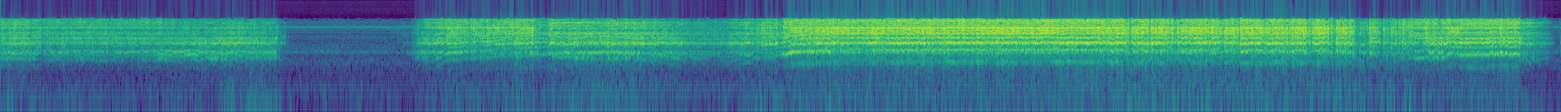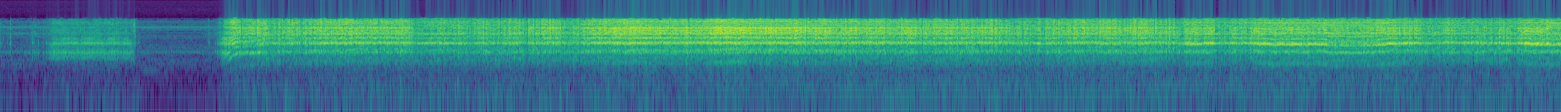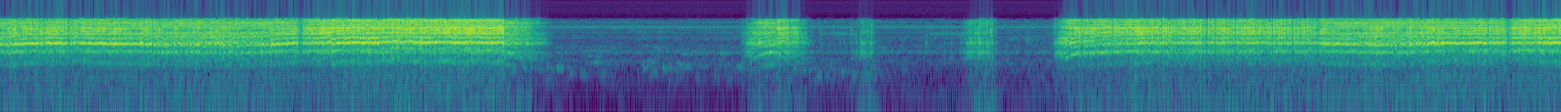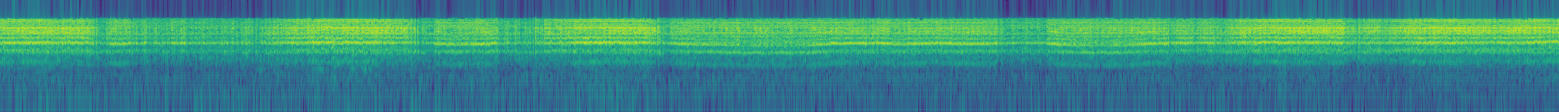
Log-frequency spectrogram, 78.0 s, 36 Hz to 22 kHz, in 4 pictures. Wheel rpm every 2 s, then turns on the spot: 60, 50, 30, 120, 90, 160, 160, 170, 140, 70, 20, 130, 170, 170, 170, 170, 160, 160, 160, 160, 160, 160, 120, 0, 30, 10, 120, 160, 160, 160, 170, 160, 160, 160, 170, 160, 160, 160, 160.
18-20 48-50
